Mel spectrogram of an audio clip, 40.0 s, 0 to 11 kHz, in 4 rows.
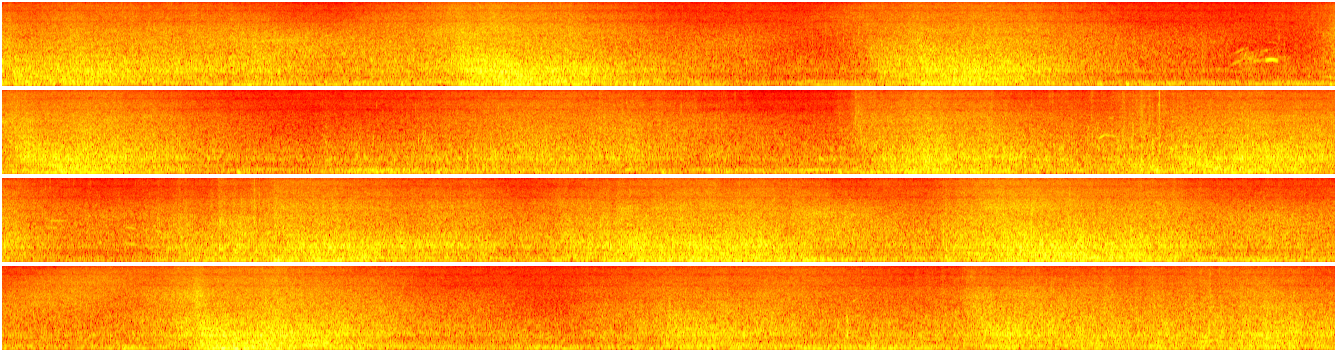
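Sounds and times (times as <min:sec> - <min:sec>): waves breaking on pebble beach: 0:12.5 - 0:39.9.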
